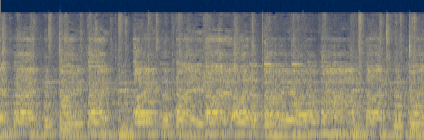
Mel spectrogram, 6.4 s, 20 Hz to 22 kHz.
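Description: A man singing live to his own accompaniment on a Yamaha CP40 Stage digital piano, with steadily repeated chords.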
